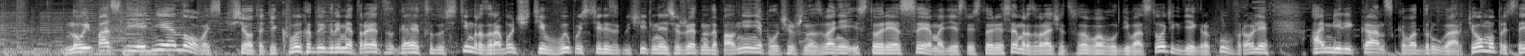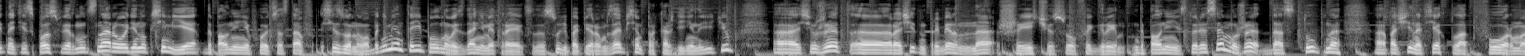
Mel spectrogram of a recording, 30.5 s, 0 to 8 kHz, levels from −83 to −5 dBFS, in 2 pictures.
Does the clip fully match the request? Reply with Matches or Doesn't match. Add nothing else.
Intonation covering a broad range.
Matches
